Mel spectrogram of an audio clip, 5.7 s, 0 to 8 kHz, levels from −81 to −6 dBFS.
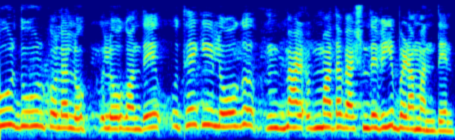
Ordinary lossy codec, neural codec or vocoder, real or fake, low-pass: MP3, 32 kbps; vocoder, 44.1 kHz, 80 mel bands, Vocos; fake; 7.2 kHz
